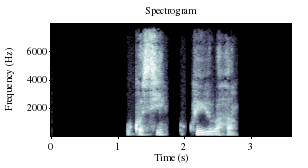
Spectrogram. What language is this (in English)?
Kinyarwanda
